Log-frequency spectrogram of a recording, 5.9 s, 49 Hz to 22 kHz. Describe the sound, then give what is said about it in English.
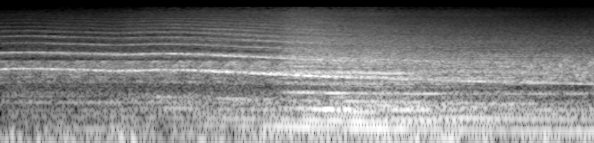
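Several emergency sirens, from about ten vehicles, wail together as they pass by outside in the rain, their layered tones sliding down in pitch over steady engine and traffic rumble, swelling loudest midway before easing off. “Jesus, zombie apocalypse is happening. This is, like, 10 cars.”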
